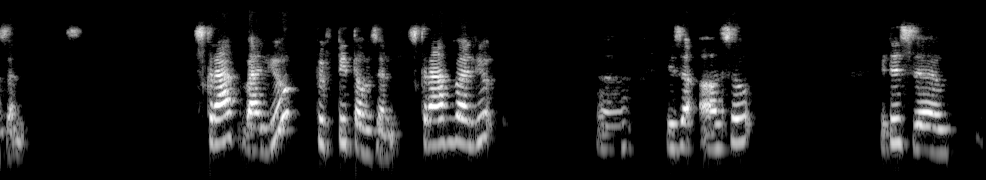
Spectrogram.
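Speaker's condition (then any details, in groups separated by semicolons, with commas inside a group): No condition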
